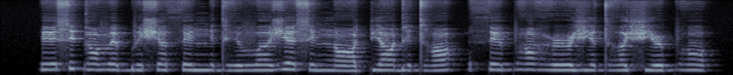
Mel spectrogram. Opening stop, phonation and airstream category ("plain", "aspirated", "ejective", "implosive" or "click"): plain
